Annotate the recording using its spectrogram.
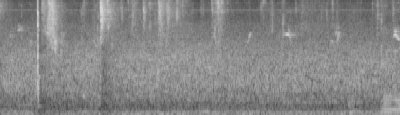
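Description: Steady outdoor background noise with a low hum, and a few faint, short high-pitched clicks or chirps.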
